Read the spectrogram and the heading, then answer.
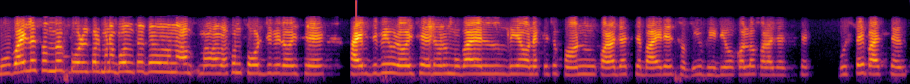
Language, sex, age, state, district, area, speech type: Bengali, female, 45-60, West Bengal, Birbhum, urban, conversation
